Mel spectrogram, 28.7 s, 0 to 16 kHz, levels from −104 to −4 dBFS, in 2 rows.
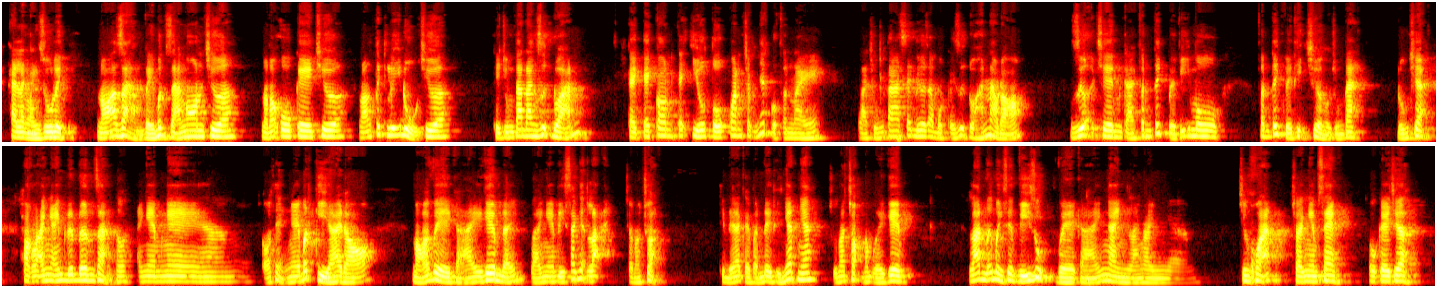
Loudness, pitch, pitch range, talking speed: -19 LUFS, 145 Hz, 130-160 Hz, 290 wpm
